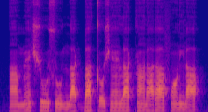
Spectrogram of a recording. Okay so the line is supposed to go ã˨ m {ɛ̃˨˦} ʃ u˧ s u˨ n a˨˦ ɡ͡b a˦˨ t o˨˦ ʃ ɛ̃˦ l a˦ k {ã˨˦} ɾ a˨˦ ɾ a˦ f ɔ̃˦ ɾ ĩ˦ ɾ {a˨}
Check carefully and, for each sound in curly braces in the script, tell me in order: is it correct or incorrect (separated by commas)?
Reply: correct, incorrect, incorrect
